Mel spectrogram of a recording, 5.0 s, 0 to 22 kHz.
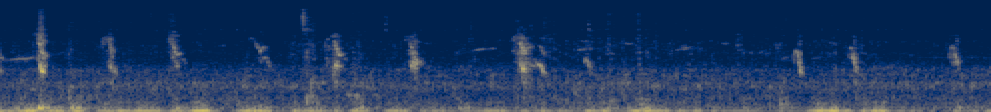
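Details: Common kestrel chicks, three young at a nest in Łódź, Poland, on 19 May 2024, being fed; a rapid series of short, sharp high calls repeated several times a second over a steady low hum.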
